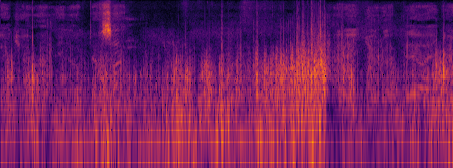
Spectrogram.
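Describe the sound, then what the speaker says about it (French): Strong wind blowing outdoors, a steady roaring buffet across the microphone that swells and dips over several seconds, with a faint voice underneath. "Il y a pas mal de vent là."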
